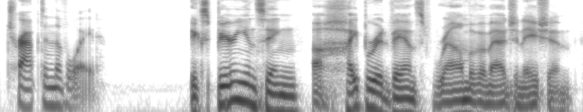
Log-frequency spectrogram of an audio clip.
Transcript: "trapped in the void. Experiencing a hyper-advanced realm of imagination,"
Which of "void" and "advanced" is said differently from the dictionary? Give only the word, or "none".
none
